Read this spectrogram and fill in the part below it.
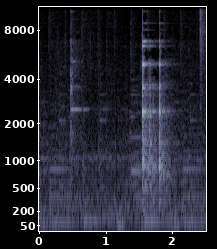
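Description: Metal utensil scraping and clinking against a baking dish while a slice of enchiladas is cut, a few short sharp clinks and scrapes close by with no talking.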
